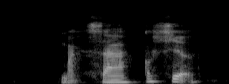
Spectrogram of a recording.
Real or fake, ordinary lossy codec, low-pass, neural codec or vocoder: fake; Opus, 24 kbps; 7.2 kHz; codec, 16 kHz, 4 kbps, FreqCodec, larger model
